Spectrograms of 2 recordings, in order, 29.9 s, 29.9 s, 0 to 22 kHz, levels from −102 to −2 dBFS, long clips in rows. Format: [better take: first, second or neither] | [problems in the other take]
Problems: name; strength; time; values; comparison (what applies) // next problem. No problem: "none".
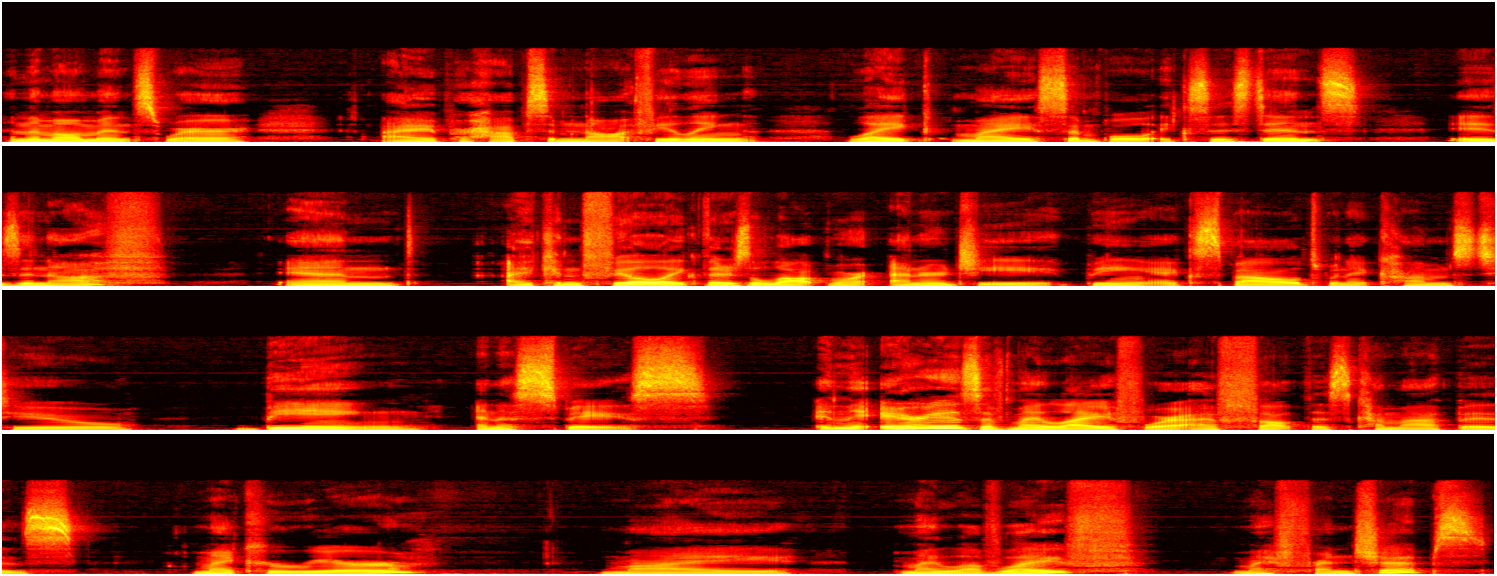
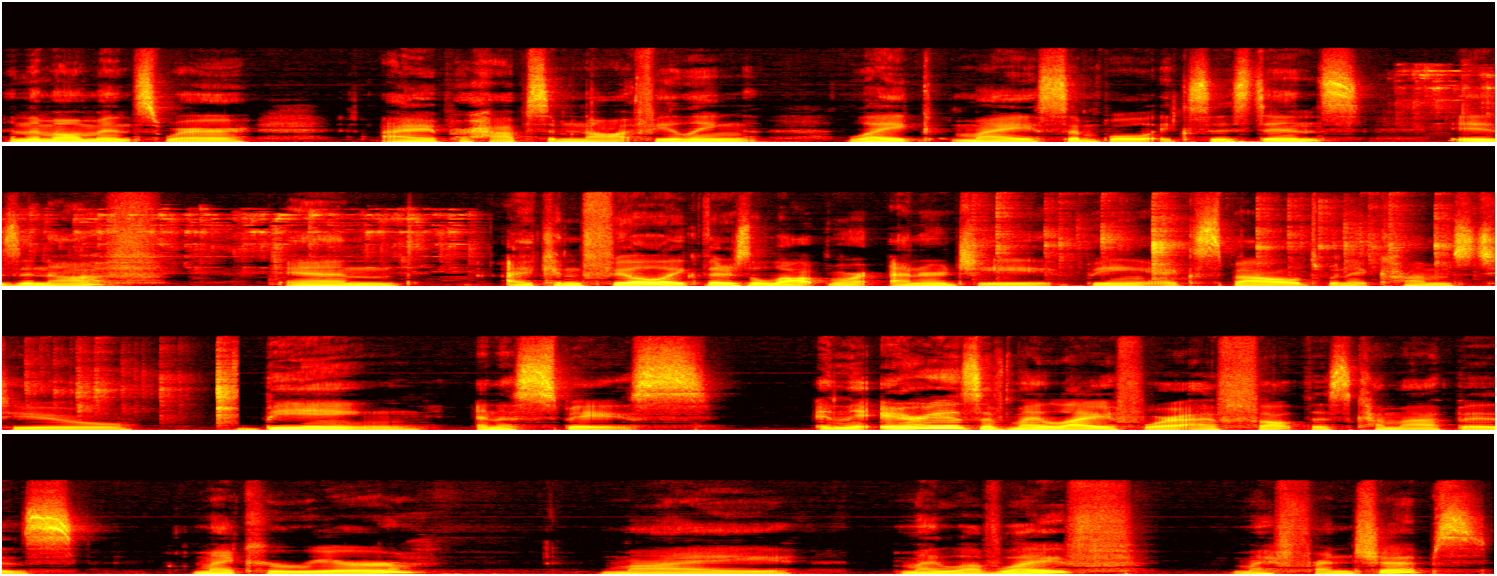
first | jangling keys; noticeable; from 7 to 10 s; peak 8 dB below the speech // keyboard typing; noticeable; from 12 to 16 s; peak 3 dB below the speech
